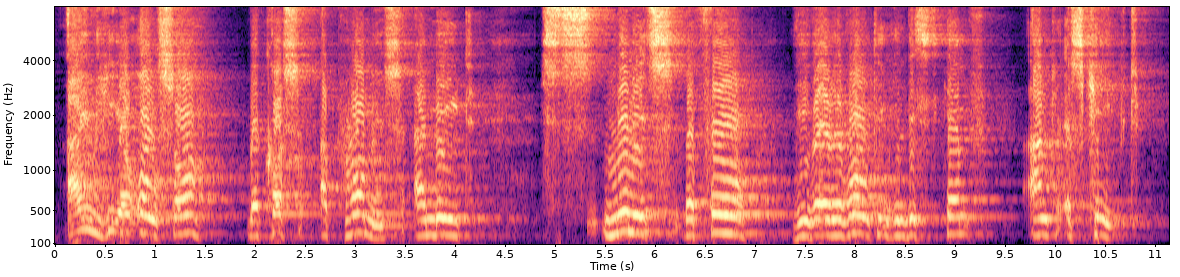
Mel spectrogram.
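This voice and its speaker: A man talks at a very slow pace in a high voice with ordinary pitch variation. Noticeable background noise and audible room echo fill the recording. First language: Polish. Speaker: Holocaust survivor speaker. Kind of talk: lecture. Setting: stage with audience. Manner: halting.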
